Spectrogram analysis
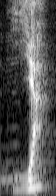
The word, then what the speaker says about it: Yah: Qu'on ne doit pas changer, car dès que vous voyez les formes Yod et He, vous le prononcez directement Yah.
